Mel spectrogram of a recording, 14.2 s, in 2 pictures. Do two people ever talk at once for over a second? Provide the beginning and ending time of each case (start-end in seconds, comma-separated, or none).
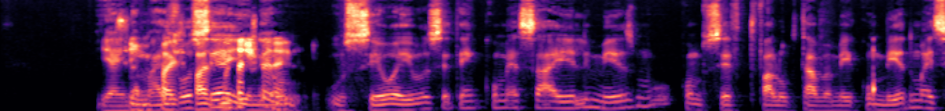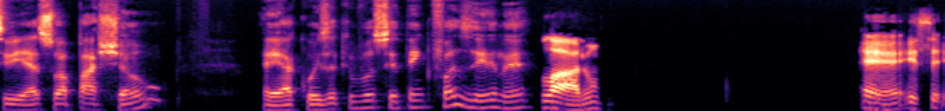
0.8-2.3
